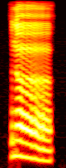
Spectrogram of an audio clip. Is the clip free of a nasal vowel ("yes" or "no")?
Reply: no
